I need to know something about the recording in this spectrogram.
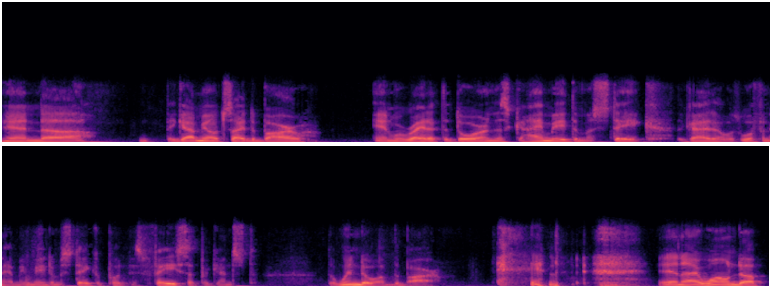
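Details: Adult man who stutters; stuttering.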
